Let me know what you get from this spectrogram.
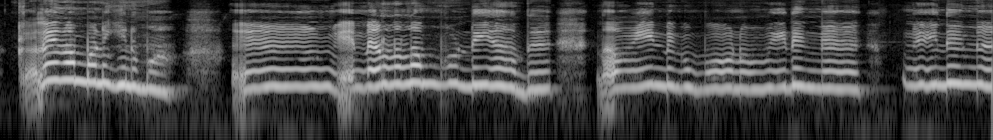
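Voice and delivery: put-on very high, whiny little-boy voice; shocked childlike whine. Jungkook refusing marriage to the mother, very high childlike whine.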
